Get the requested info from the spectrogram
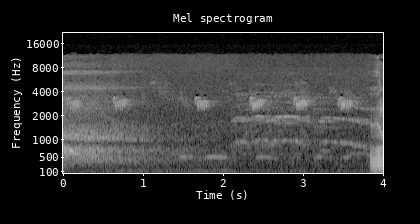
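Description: Faint bird chirping: short high chirps repeated roughly every half second, with a thin steady high tone joining in the second half.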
